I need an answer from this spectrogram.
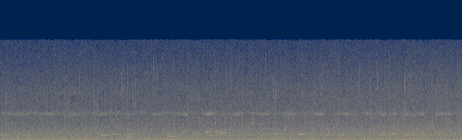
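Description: Heavy rain falling steadily on tree foliage, an even hiss. A high, pulsing insect trill runs through it.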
